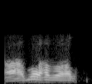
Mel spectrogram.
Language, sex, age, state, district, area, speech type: Assamese, male, 45-60, Assam, Charaideo, rural, conversation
